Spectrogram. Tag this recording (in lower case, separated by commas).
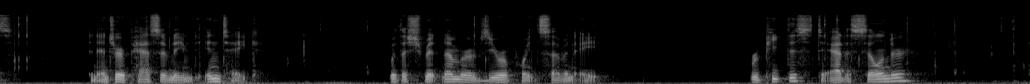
speech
